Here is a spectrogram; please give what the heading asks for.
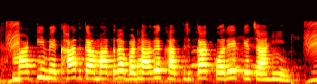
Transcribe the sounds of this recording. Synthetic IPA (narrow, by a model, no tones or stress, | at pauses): maːʈimekʰaːd̪kamaːt̪ɾabəɽ̤ʱaːwekʰat̪ɾɪkakəɾeket͡ʃaːɦĩ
